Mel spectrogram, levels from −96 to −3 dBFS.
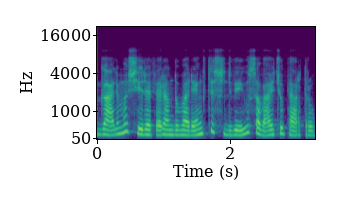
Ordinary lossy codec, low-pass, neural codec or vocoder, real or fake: Opus, 32 kbps; 7.2 kHz; codec, 16 kHz, 16 kbps, FreqCodec, larger model; fake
